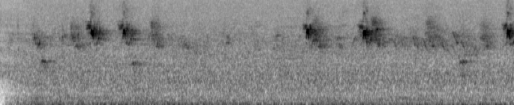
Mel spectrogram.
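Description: Faint woodland ambience: a low outdoor hush with scattered short, high bird chirps.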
